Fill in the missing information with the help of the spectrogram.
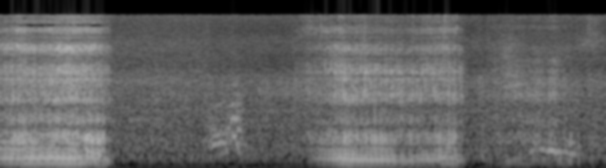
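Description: Two loud, rough, rattling snores on breathing in, with quiet pauses between them; typical snoring.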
